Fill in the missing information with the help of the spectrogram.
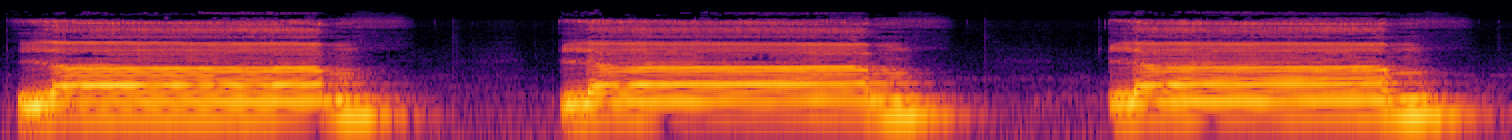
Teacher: لام جو ہے یہ زبان کی جو کروٹ ہے سامنے سے، وہ جب اوپر والے دانتوں کے مسوڑوں سے لگے تو پھر لام ادا ہوتا ہے۔ اس کے پڑھنے میں کوئی دقت نہیں ہوتی کیونکہ اس کی ایک ہی آواز ہے اور یہ آسانی سے ادا بھی ہو جاتا ہے۔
